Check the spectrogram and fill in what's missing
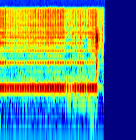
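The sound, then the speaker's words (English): A phone's ringback tone plays over a speakerphone during a call to the caller's brother, one steady electronic tone lasting about a second and a half, then cutting off abruptly into silence. No one speaks. “Okay, now what you're going to do is just put your phone on speaker and then keep the, go like this, like the way I'm showing you in the picture.”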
